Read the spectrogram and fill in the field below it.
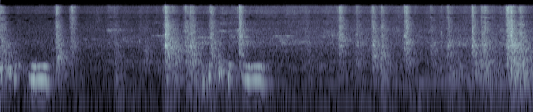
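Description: Pigeons in a pigeon loft giving soft low coos in a few repeated bursts, near but fairly quiet, with light rustling and clicks between calls.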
